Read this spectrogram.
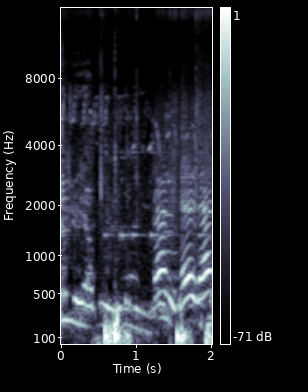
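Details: Village goats on a morning sand dune climb in rural Pakistan after a night of rain, exploring and socializing; a wavering, quavering bleat rises and falls in the second half over thudding steps and a lower, steadier voice-like tone.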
